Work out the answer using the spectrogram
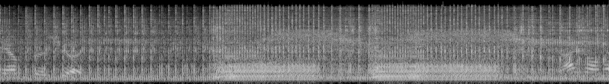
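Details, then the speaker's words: Echo SRM230 two-stroke string trimmer, hard to start and not running right: fairly low-pitched buzz rising and falling, never settling to a crisp high rev, lacking speed; a restriction or an ungreased head is suspected, not confirmed. "we could have some restriction down here that's causing it to not go around as fast as it could"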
